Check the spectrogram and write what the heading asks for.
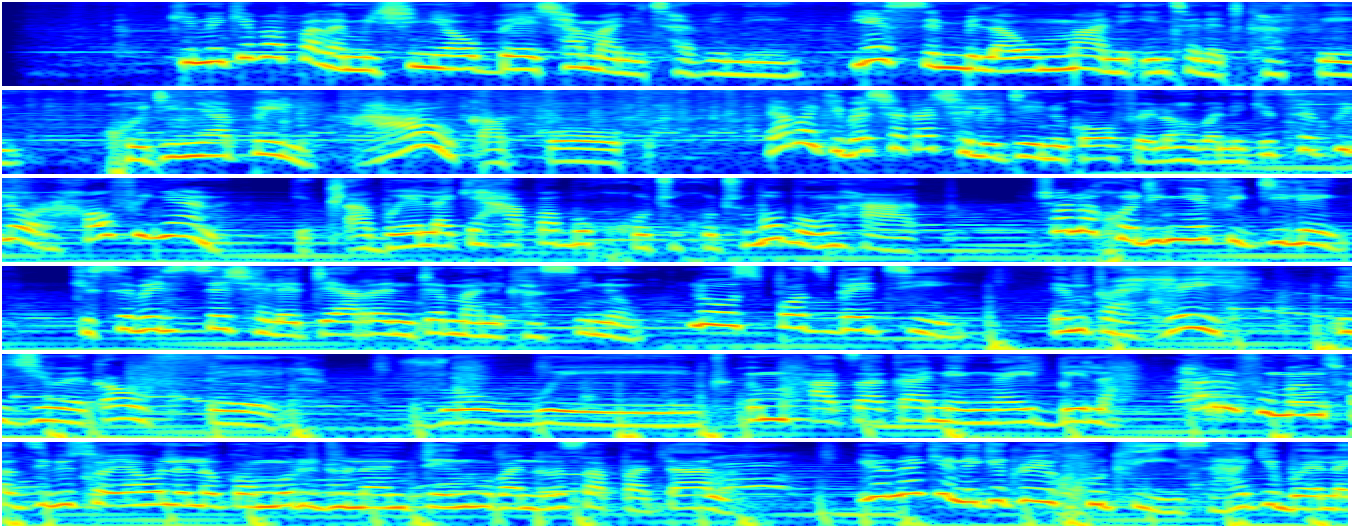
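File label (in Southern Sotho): Sesotho, Awareness Campaigns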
